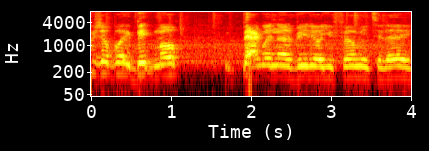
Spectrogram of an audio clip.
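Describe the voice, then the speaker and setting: A man's fairly high-pitched voice comes through over noticeable background noise. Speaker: vlogger. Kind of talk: casual vlog. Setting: indoors at home, door open.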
